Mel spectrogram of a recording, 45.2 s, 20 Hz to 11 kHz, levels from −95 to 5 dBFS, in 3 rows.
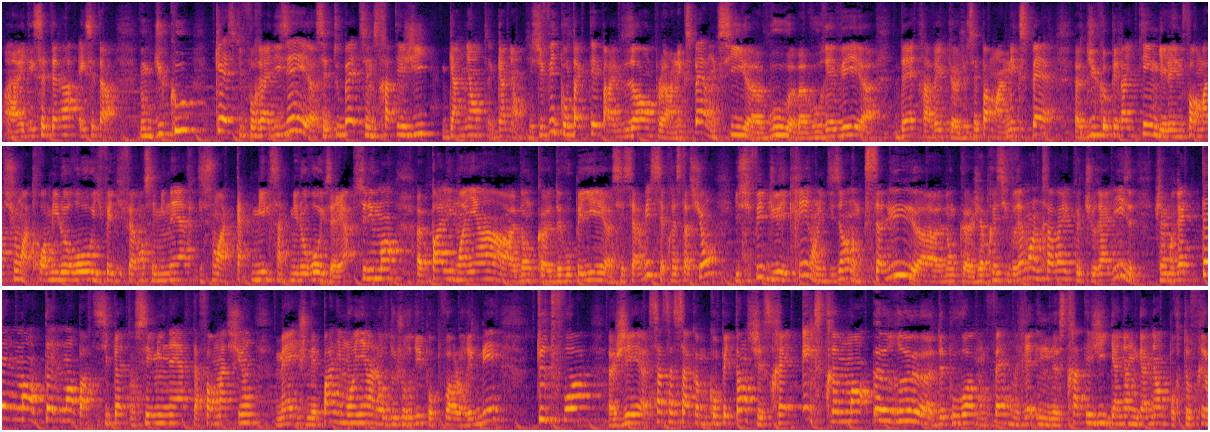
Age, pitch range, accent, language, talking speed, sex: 20-39, 160-200 Hz, French, French, 190 wpm, male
